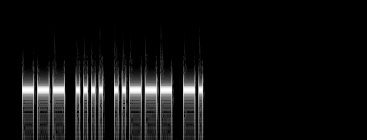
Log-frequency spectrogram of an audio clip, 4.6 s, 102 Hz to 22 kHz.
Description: Morse code, heard as a keyed tone, about 25 wpm, 700 Hz. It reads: OH2N
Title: DXCC-100 Call Signs - 4 Characters - Repeated 2x - 25wpm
